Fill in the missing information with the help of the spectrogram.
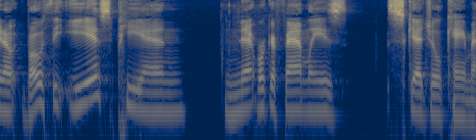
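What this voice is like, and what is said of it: Usual voice. Nothing is said of it.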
